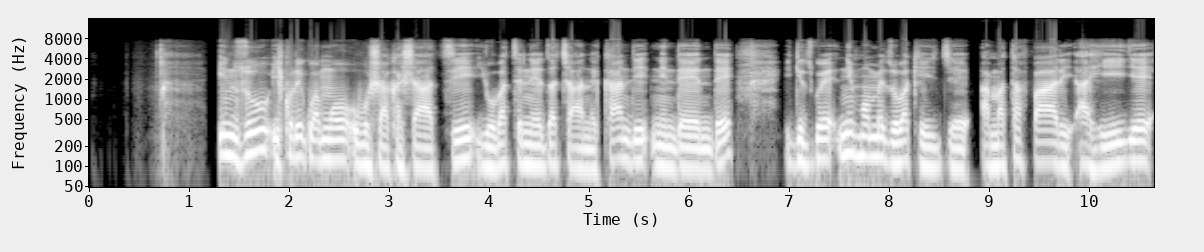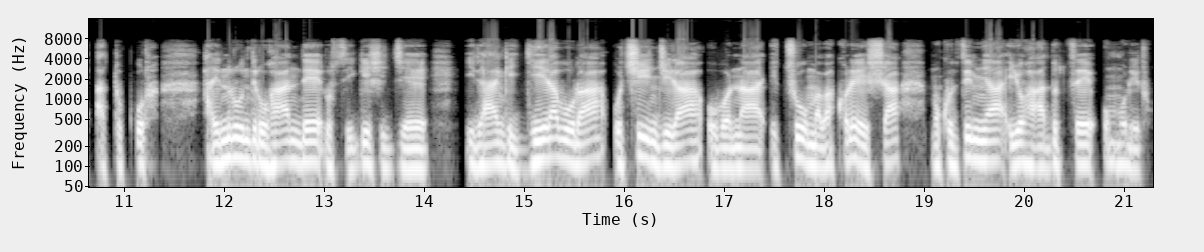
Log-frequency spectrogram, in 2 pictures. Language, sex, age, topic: Rundi, male, 36-49, education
